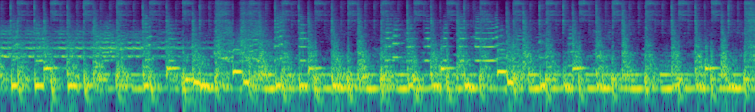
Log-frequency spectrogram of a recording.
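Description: House music played by a DJ: a steady, driving drum beat with kick and snare over a stepping bass line and held chords.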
